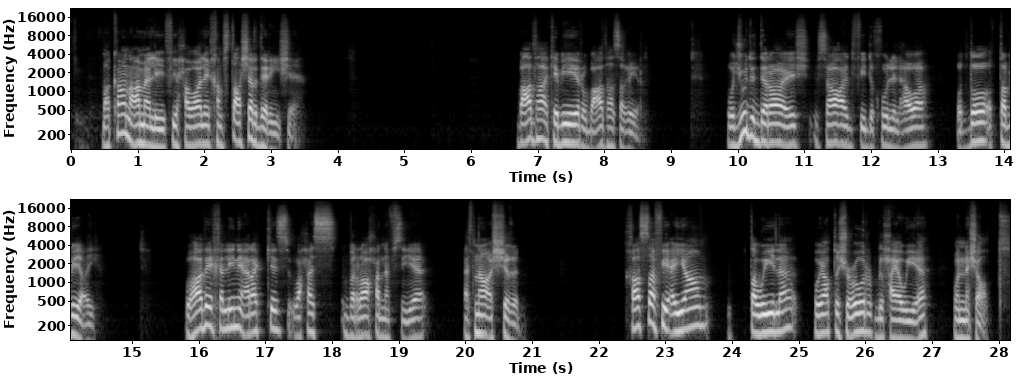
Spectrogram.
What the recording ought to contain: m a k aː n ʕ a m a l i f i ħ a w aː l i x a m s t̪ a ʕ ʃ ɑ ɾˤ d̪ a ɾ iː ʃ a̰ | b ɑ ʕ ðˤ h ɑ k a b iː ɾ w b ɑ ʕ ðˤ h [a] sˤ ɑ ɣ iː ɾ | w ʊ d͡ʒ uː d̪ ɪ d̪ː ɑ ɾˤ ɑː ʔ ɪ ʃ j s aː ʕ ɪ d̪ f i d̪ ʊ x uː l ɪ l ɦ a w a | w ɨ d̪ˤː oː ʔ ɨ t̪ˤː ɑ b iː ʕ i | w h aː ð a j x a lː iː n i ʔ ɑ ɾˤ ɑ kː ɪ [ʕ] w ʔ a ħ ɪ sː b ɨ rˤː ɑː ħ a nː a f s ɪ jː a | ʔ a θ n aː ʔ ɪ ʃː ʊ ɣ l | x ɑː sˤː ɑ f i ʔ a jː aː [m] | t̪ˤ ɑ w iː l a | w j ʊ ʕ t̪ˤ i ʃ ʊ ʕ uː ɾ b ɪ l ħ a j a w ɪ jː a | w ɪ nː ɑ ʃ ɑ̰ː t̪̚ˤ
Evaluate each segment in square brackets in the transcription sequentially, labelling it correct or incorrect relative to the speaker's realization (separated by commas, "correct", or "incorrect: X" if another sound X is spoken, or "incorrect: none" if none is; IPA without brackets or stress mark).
incorrect: ɑ, incorrect: z, correct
